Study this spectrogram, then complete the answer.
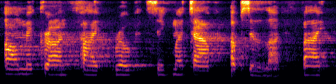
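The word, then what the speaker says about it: πῖ: P, not pie, but P. Fee, not phi, but fee.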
